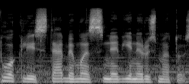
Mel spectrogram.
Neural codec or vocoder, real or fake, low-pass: none; real; 14.4 kHz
